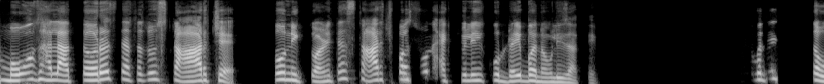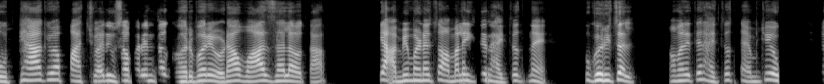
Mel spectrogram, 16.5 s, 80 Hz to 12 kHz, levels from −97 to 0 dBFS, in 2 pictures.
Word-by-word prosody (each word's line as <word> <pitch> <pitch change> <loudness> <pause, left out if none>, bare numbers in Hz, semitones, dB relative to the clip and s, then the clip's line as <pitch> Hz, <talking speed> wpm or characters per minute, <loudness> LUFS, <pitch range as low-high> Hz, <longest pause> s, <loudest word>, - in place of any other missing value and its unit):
मऊ 245 +3 +3
झाला 245 -4 +4 0.2
तरच 260 +4 +5
त्याचा 250 -2 -3
जो 265 +3 -3
स्टार्च 225 -3 +4
आहे - - +1 0.4
तो 270 +1 +4
निघतो 220 -7 -1
आणि 185 +2 +1
त्या 295 +2 -4
स्टार्चपासून 260 +1 -1
एक्चुअली 225 +2 -4
ही 230 - -2
कुरडई 200 -2 0
बनवली 170 -5 0
जाते. 125 -5 -10 1.6
मग 260 - -2
ते 300 - -7 0.4
चौथ्या 235 +3 +3
किंवा 255 0 0
पाचव्या 200 -1 -2
दिवसापर्यंत 220 +1 -2
घरभर 195 +4 +1
एवढा 205 +1 +3
वास 210 +3 +3
झाला 210 +1 +1
होता 175 -2 -4 0.6
की 265 - +2
आम्ही 220 -1 +3
म्हणायचो, 230 -2 0
"आम्हाला 220 +2 +1
इथे 225 +2 -4
राहायचंच 185 +2 -5
नाही, 210 -6 -2
तू 245 - -17
घरी 235 +1 +6
चल, 225 -3 +3 0.4
आम्हाला 220 +2 -1
इथे 260 +4 -5
राहायचंच 245 -1 -6
नाही." 205 -4 -6
म्हणजे 190 +6 -6
एवढी 240 -3 -4
225 Hz, 160 wpm, -23 LUFS, 195-245 Hz, 1.6 s, घरी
